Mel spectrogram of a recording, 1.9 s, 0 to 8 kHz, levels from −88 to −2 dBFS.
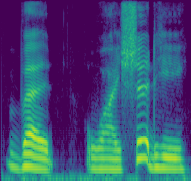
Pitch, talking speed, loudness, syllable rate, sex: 150 Hz, 125 wpm, -16 LUFS, 2.7 syllables/s, female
